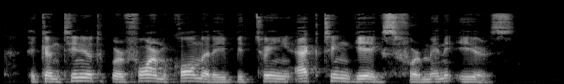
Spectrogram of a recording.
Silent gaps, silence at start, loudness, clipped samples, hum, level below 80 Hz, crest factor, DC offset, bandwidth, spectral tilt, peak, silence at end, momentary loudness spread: none; 0.3 s; -20 LUFS; under 0.1%; none; -62 dBFS; 20 dB; under 0.1%; 11.5 kHz; -3 dB/octave; 0 dBFS; 0.5 s; 9 LU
